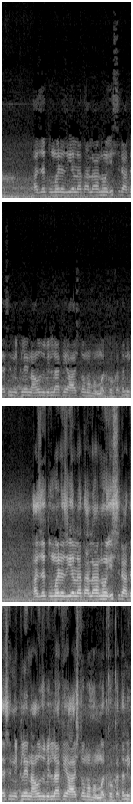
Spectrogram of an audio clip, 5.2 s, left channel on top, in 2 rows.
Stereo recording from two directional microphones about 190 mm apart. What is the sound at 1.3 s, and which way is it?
A man's voice, 55° right (ahead or behind).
